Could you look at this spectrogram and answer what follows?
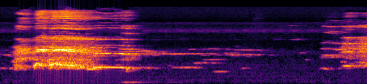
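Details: Early-morning rooster in rural Philippines giving a loud, ragged crow lasting about two seconds and tailing off, faint bird calls after, and another crow starting at the end.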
